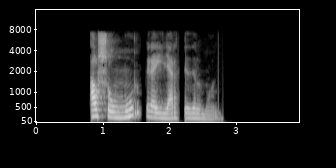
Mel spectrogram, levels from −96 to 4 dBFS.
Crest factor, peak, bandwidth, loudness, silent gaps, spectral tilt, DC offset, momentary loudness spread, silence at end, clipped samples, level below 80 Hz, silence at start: 22 dB; -2 dBFS; 7.8 kHz; -21 LUFS; 1.59-1.63 s; -5 dB/octave; under 0.1%; 11 LU; 1.15 s; under 0.1%; -60 dBFS; 0.8 s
